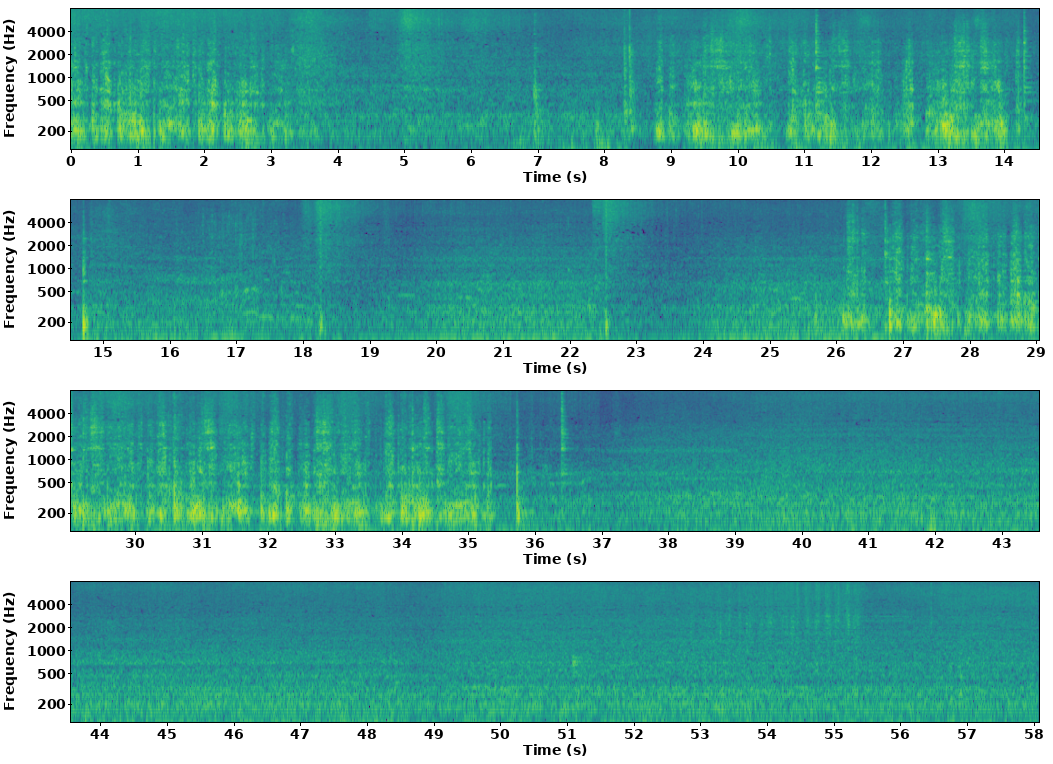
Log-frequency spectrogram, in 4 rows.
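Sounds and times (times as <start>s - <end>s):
ladle scraping a pot: 0.0s - 3.8s, 8.3s - 15.0s, 26.1s - 36.6s
masala sizzling in oil: 0.0s - 38.0s, 48.7s - 58.0s.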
